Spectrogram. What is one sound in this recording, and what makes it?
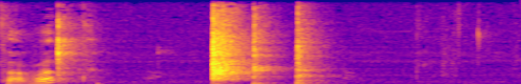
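An egg knocks against the rim of a pot.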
